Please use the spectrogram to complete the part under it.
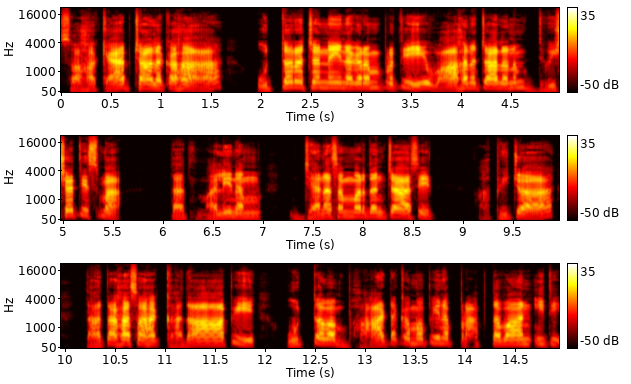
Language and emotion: Sanskrit, disgusted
